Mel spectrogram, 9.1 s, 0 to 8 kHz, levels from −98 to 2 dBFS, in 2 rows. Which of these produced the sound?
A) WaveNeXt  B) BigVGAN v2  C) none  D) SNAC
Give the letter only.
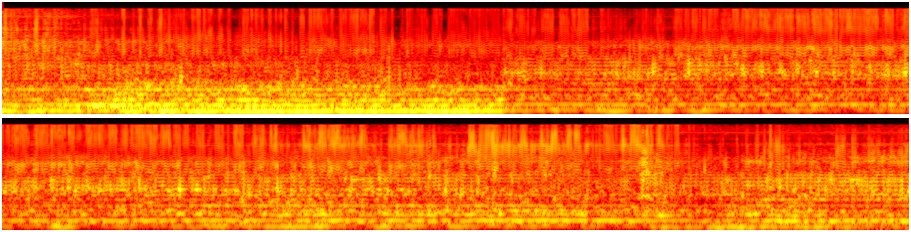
B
